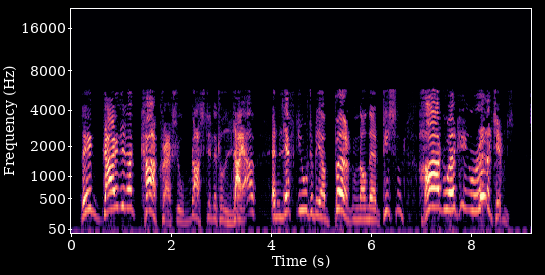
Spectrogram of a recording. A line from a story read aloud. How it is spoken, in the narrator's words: screamed Aunt Marge, swelling with fury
